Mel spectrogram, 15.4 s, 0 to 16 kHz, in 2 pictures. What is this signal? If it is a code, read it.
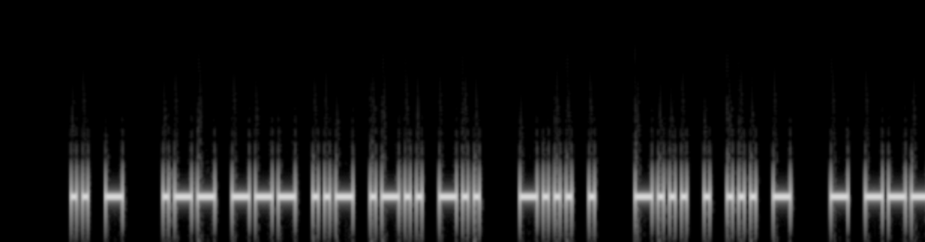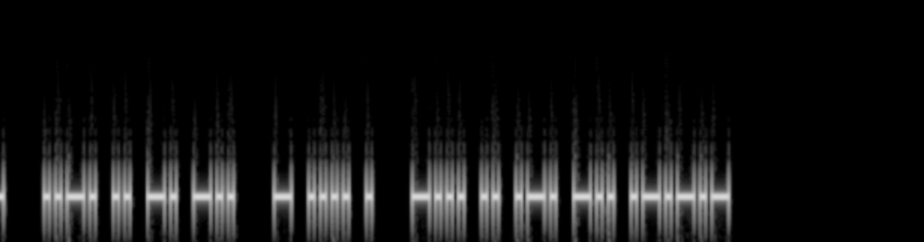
Morse code, heard as a keyed tone, about 25 wpm, 700 Hz. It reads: IT WOULD BE BEST TO FIND THE BIRD.
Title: Sentences from Top 1000 Words - Review Part 2 - 25wpm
